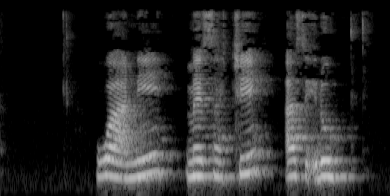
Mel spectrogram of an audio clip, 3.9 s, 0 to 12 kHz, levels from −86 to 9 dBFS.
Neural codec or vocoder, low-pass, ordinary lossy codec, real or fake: none; 9.9 kHz; MP3, 48 kbps; real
